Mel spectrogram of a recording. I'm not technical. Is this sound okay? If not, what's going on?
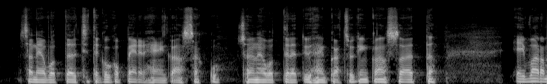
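No. Gain pumping runs through the whole clip. Loud and soft parts end up closer in level, and the sound is squashed. Likely cause: microphone level set too high, with a limiter squashing it.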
